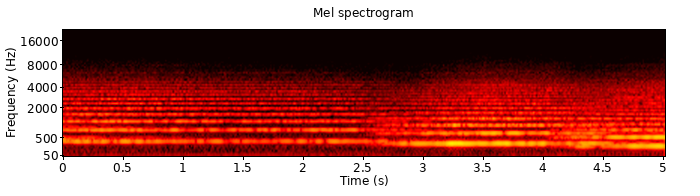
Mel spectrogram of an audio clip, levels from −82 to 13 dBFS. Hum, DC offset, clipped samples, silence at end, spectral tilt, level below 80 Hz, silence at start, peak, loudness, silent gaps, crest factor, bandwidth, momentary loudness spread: none; under 0.1%; under 0.1%; 0 s; -4.5 dB/octave; -64 dBFS; 0 s; -12 dBFS; -27 LUFS; none; 14 dB; 8.8 kHz; 13 LU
